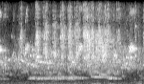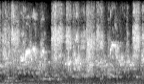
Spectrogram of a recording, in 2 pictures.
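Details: Contented budgerigar colony chattering densely, bright buzzy twitters from many birds, with a lower drawn-out whistled note heard briefly near the start.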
